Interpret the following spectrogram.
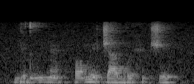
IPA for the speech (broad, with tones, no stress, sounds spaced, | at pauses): j e˧ d ə˦ m i˦ ŋ ɛ̃˧ | ɔ˨˦ m eː˨ t͡ʃ aː˨ ɡʷ eː˧ h ɛ̃˧ k ʃ e˨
